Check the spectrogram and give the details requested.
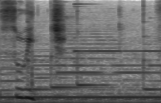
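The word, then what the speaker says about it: switch: T इसमें silent है, CH स्विच।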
